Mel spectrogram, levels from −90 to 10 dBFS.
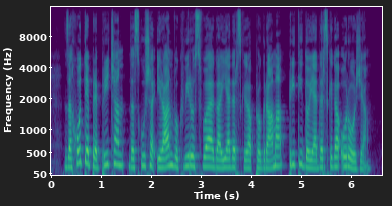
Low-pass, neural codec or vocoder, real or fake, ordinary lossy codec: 14.4 kHz; none; real; none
